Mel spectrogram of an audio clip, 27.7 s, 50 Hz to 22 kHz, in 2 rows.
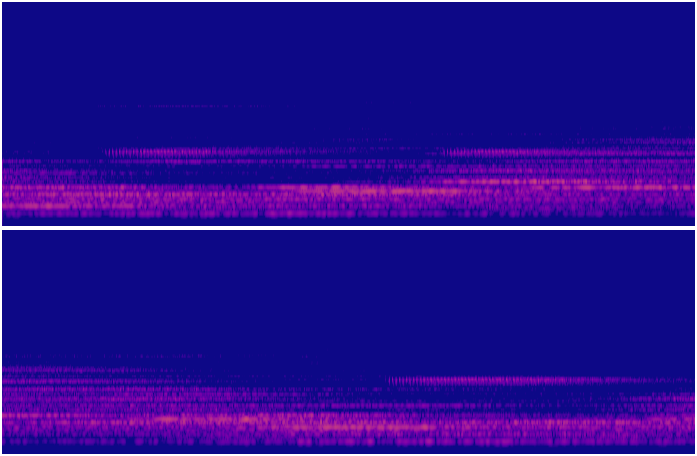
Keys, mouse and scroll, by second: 0.2-1.9 middle drag, 1.9 click, 2.2-4.2 shift+middle drag, 4.2-7.3 drag, 12.4 click, 13.4-16.4 drag, 16.4 p, 19.5 click, 20.8-22.1 drag, 22.1-22.5 middle drag, 22.5 click, 22.9 scroll down 3, 23.2-24.9 shift+middle drag, 24.9 Tab, 25.2 middle click, 25.5 scroll up 1, 25.7 3, 25.9 click, 26.4 shift+click, 26.7 shift+click.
